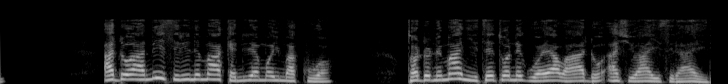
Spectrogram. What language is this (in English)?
Kikuyu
